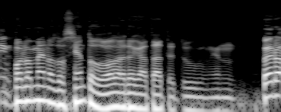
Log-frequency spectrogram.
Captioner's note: speaking Spanish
